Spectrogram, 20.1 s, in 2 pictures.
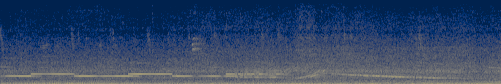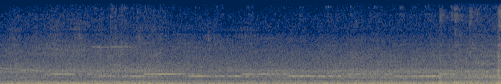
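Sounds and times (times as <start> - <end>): two-tone level crossing alarm: 0.0 - 5.7, 11.0 - 20.0
diesel locomotive engine rumble: 11.0 - 20.0.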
